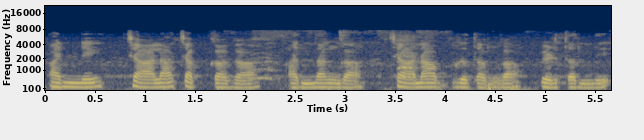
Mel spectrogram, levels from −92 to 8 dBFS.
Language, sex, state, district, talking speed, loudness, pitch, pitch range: Telugu, female, Andhra Pradesh, Sri Satya Sai, 75 wpm, -18 LUFS, 150 Hz, 145-160 Hz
